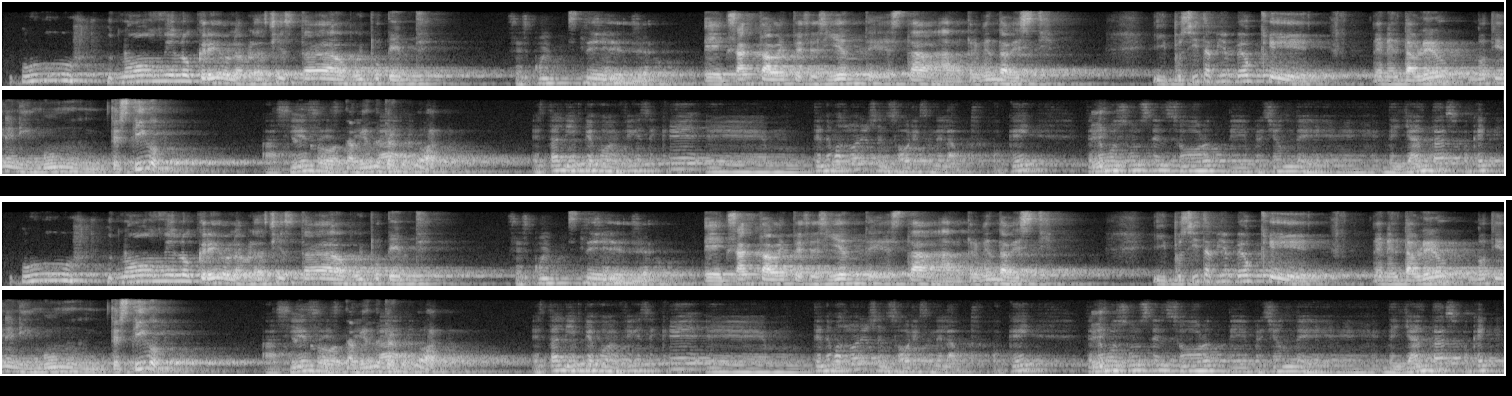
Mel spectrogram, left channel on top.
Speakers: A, on the left; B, on the right.
A: Uf, no me lo creo, la verdad sí está muy potente.
B: Se escucha
A: Este,
B: y se siente, ¿sí o no, joven?
A: exactamente, se siente esta tremenda bestia. Y pues sí, también veo que en el tablero no tiene ningún testigo.
B: Así
A: Eso
B: es, este,
A: también
B: está
A: me preocupa.
B: Está limpia, joven. Fíjese que em, tenemos varios sensores en el auto, ¿ok? Tenemos
A: ¿Eh?
B: un sensor de presión de, de llantas, ¿ok?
